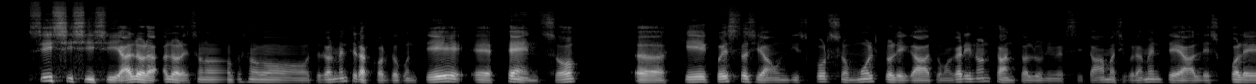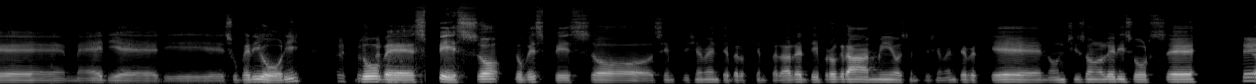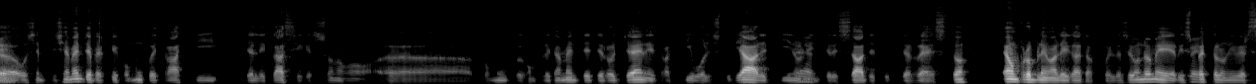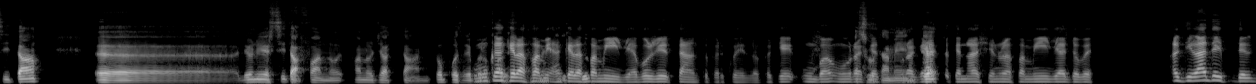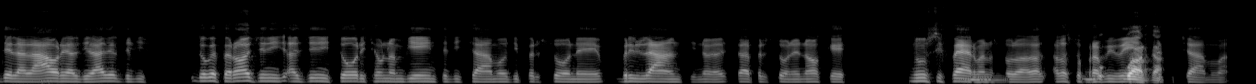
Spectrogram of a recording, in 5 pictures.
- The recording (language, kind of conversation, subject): Italian, podcast, Cosa ti motiva a continuare a studiare?
- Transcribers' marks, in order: none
